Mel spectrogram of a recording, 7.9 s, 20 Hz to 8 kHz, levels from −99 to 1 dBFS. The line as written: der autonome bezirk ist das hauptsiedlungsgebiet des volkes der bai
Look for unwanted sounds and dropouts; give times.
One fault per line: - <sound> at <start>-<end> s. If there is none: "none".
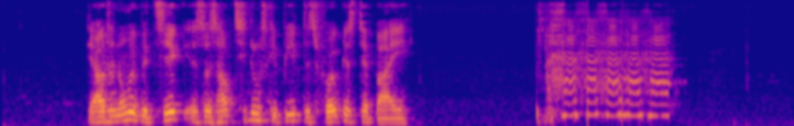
- laugh at 5.4-6.9 s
